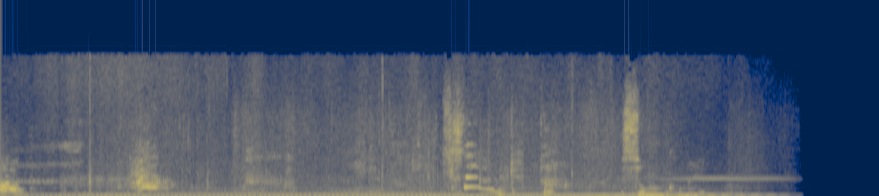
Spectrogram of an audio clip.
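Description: A young man pants and cries out close by.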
